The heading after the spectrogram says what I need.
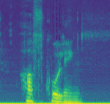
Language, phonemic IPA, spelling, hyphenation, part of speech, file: Dutch, /ˈɑfˌku.lɪŋ/, afkoeling, af‧koe‧ling, noun, Nl-afkoeling.ogg
- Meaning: cooling down, cooling off (act or process of making/becoming cooler)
